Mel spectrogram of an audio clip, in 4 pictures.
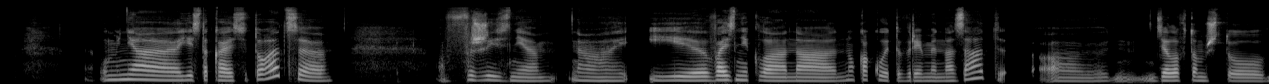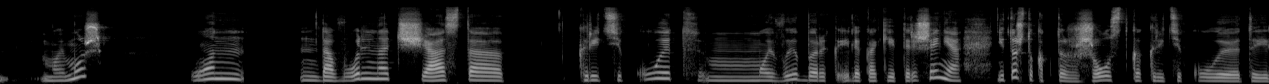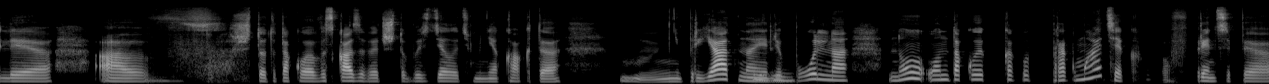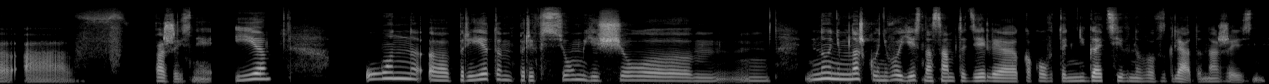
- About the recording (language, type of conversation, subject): Russian, advice, Как реагировать, если близкий человек постоянно критикует мои выборы и решения?
- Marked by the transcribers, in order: other noise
